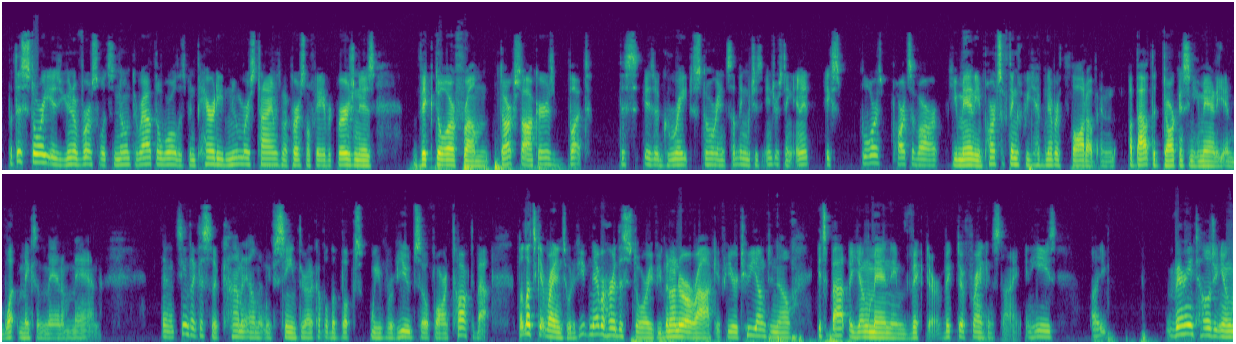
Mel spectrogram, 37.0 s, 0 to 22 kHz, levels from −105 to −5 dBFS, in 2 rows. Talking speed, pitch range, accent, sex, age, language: 205 wpm, 120-150 Hz, American, male, 30-49, English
